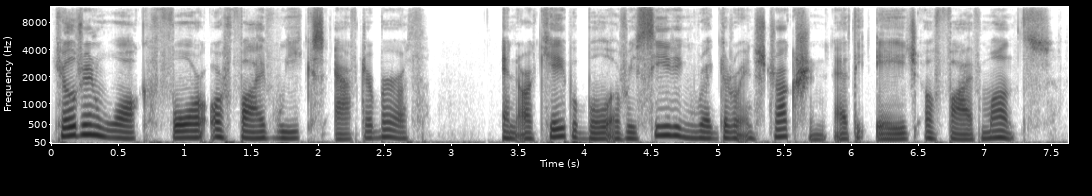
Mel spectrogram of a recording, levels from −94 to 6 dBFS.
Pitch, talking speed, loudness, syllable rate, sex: 160 Hz, 165 wpm, -19 LUFS, 4.9 syllables/s, female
